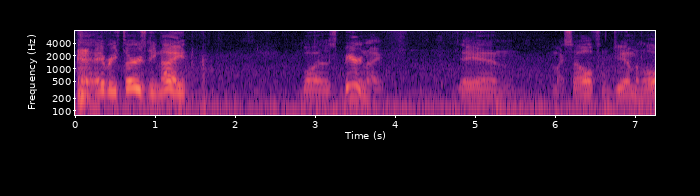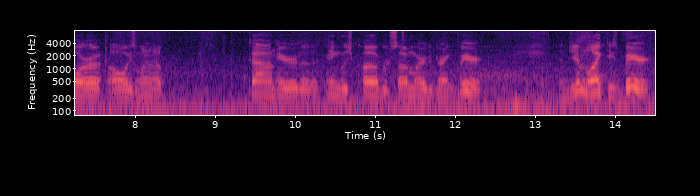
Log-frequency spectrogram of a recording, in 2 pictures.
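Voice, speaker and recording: A man giving a short, halting speech outdoors about a late relative. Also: mid-range voice, far from the mic, a little hiss or hum. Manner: halting, with fillers. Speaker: family member remembering a friend. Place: outdoors at a radio club site.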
